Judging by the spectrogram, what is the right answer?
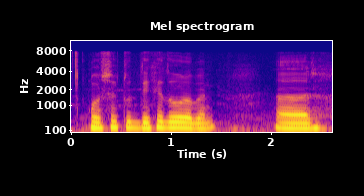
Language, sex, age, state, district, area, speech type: Bengali, male, 18-30, West Bengal, Murshidabad, urban, spontaneous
